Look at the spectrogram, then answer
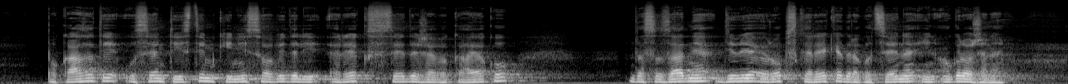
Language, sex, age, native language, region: Slovenian, male, 30-49, Slovenian, Savinja region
